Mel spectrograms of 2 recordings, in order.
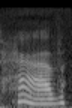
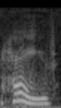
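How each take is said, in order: First: The vowel is a short A sound. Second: The vowel is a long A sound. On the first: The speaker calls it right. "it's have. ... The vowel is short" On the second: The speaker calls it wrong. "does not make that say its long sound A. It's not have"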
